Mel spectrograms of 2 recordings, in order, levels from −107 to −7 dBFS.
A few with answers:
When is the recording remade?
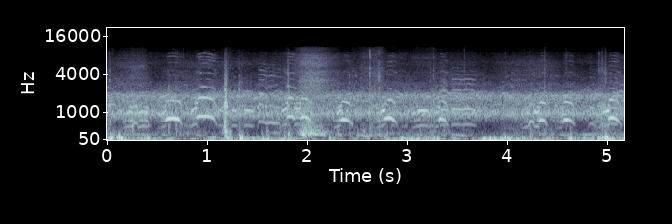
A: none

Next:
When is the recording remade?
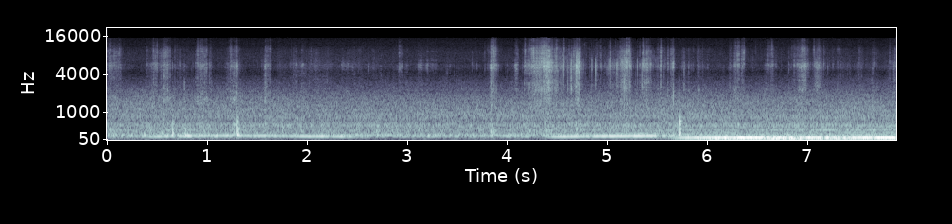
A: none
